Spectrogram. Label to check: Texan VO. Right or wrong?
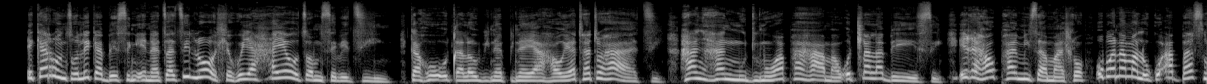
Wrong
